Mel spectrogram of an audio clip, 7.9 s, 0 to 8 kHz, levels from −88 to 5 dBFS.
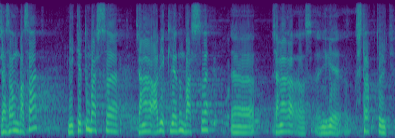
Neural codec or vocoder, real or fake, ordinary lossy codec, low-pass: none; real; none; 7.2 kHz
